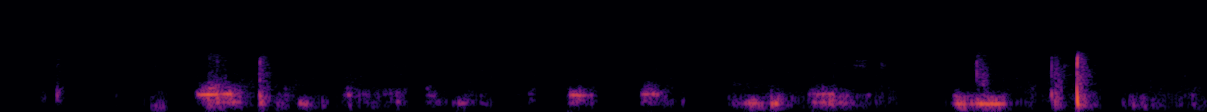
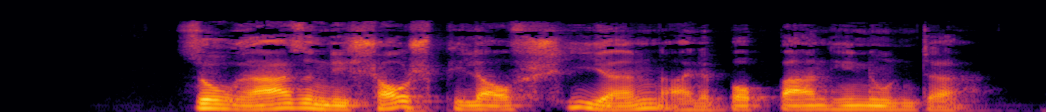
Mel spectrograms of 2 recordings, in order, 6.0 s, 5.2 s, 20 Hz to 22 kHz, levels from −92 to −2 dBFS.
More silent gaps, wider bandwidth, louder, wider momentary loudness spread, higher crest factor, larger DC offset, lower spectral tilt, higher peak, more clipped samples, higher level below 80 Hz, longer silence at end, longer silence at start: first, 0.88-0.97 s, 2.04-2.12 s, 2.47-2.58 s, 2.69-2.83 s, 2.98-3.20 s, 3.45-3.64 s, 4.49-4.72 s, 5.52-5.61 s vs none; second, 6.6 kHz vs 11.5 kHz; second, -50 LUFS vs -22 LUFS; first, 22 LU vs 9 LU; first, 34 dB vs 20 dB; neither; second, -4 dB/octave vs -6 dB/octave; second, -20 dBFS vs -2 dBFS; neither; second, under -90 dBFS vs -44 dBFS; about the same, 0.3 s vs 0.4 s; second, 0.75 s vs 0.9 s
